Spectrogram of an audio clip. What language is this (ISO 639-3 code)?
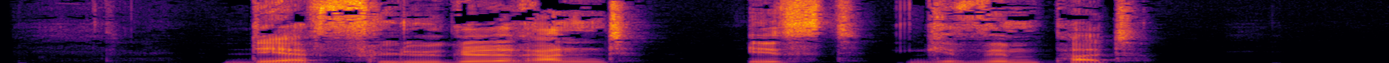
deu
